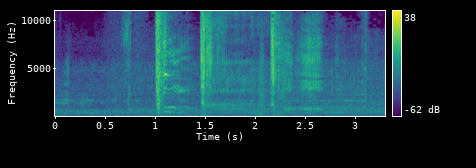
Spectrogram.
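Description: A sudden scuffle ends with heavy thuds.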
